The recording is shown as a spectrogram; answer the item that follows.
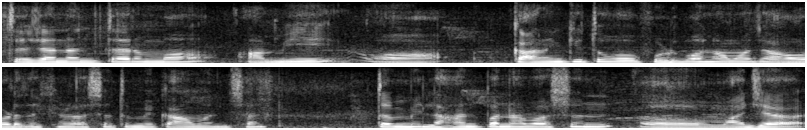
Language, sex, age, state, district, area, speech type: Marathi, male, 18-30, Maharashtra, Thane, urban, spontaneous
